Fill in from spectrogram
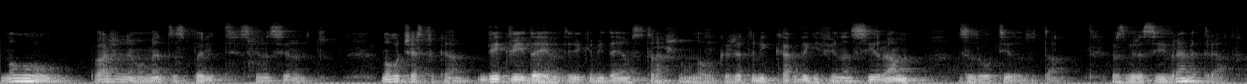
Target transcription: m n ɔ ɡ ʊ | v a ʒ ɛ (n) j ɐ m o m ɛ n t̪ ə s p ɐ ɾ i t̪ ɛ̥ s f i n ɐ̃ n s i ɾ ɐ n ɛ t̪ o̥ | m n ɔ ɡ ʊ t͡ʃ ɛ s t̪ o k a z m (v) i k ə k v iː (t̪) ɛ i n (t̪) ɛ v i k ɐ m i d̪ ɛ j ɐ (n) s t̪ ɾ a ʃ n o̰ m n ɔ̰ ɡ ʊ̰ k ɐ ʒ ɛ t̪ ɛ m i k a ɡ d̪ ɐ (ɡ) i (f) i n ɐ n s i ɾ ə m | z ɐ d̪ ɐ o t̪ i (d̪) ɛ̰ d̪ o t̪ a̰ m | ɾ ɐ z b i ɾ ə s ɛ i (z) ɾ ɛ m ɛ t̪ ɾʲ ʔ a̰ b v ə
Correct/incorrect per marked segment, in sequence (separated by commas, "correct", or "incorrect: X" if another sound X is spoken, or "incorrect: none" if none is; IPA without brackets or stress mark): correct, correct, incorrect: d̪, correct, incorrect: m, correct, correct, correct, incorrect: v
